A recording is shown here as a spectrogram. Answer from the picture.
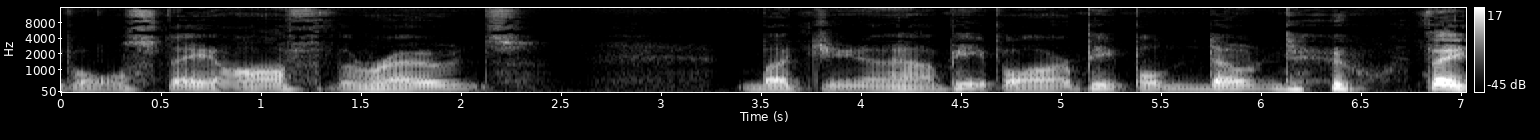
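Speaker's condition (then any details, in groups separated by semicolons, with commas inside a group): Multiple sclerosis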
